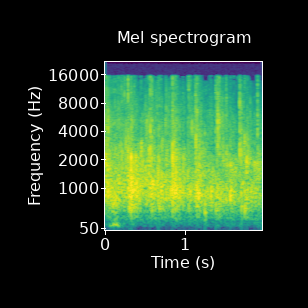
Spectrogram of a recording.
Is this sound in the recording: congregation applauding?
yes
